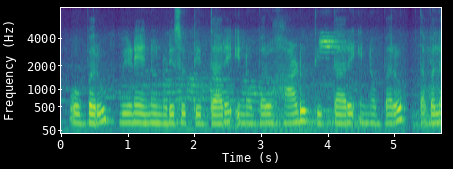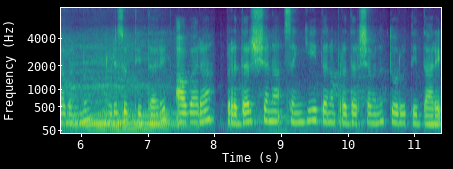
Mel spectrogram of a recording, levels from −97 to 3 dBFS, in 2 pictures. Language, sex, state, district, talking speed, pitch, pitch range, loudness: Kannada, female, Karnataka, Chamarajanagar, 70 wpm, 175 Hz, 170-190 Hz, -18 LUFS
